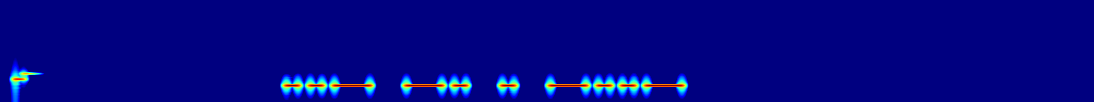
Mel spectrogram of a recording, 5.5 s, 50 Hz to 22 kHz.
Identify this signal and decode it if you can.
Morse code, heard as a keyed tone, about 20 wpm, 700 Hz. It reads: UNEX
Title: Build A Word - 4 Letters At A Time - 10-Letter Words - 20wpm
